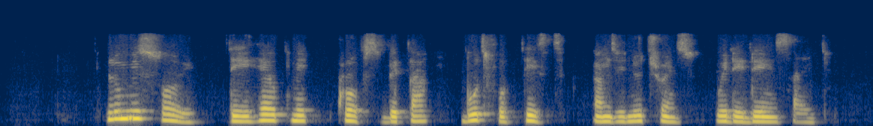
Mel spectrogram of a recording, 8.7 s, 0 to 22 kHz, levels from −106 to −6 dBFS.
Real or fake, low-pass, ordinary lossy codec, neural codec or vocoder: real; 7.2 kHz; none; none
